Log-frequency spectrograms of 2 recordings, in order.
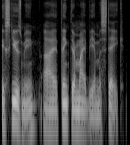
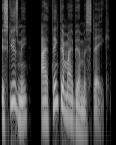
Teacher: Imagine saying, "Excuse me, I think there might be a mistake." It sounds like you were about to fire someone from their job. You need to use a slightly higher rising pitch. It should almost sound like a friendly question. You want your voice to go up at the end of the sentence.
